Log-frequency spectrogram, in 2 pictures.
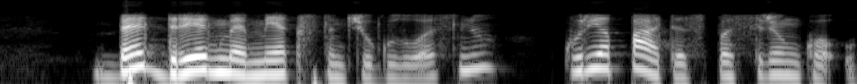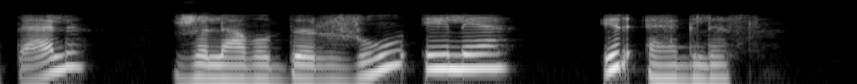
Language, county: Lithuanian, Vilnius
